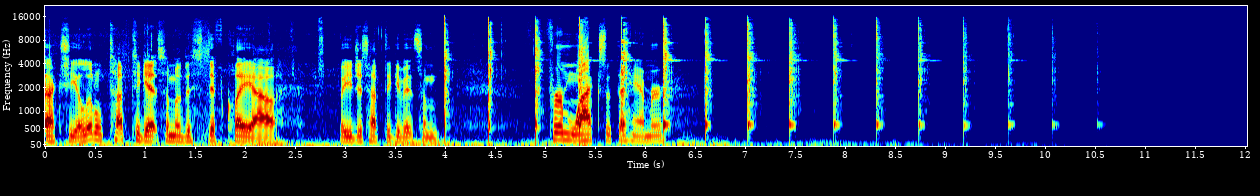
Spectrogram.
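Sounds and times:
rubber mallet striking metal bucket: 4.0 - 9.8.

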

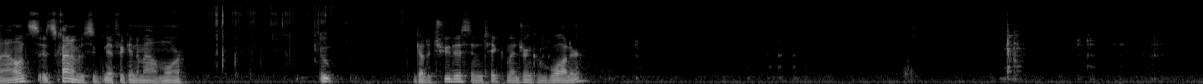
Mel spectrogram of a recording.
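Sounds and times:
foil wrapper crinkling: 2.0 - 4.2.

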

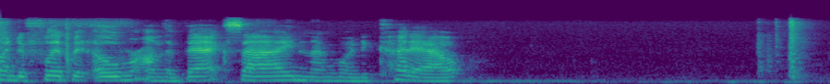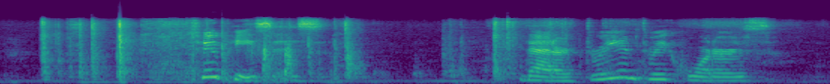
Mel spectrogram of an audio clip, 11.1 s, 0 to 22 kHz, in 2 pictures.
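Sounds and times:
paper trimmer clicks and scraping: 6.0 - 7.2.

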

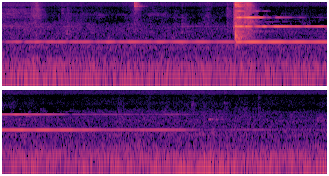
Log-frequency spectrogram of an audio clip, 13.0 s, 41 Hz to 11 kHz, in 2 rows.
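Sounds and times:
meditation bell ringing: 0.0 - 10.8.

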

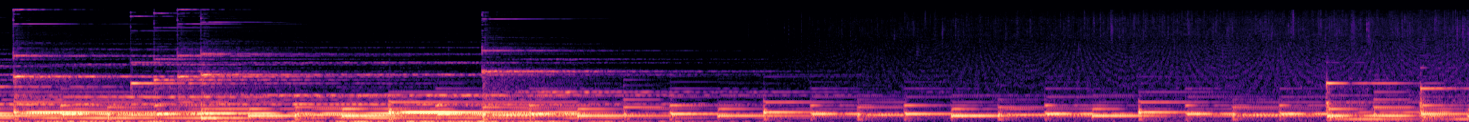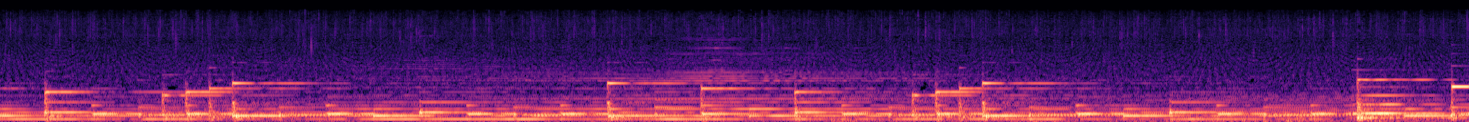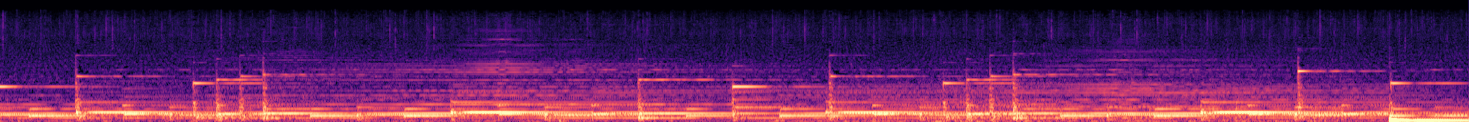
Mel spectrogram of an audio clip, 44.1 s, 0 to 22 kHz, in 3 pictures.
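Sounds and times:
piano notes: 0.0 - 44.0
rain patter: 0.0 - 44.0.

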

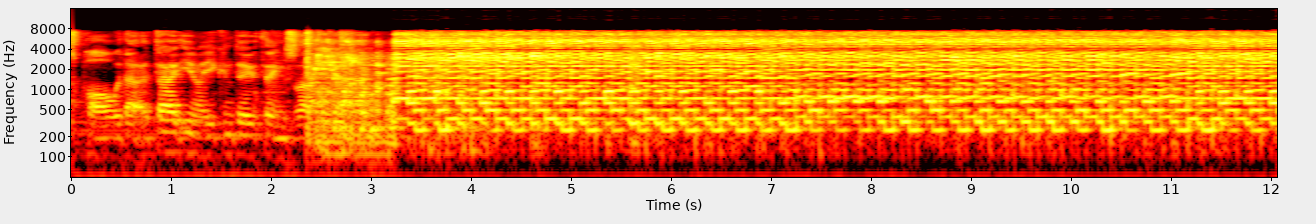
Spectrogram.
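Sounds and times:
distorted electric guitar notes: 2.3 - 12.0.

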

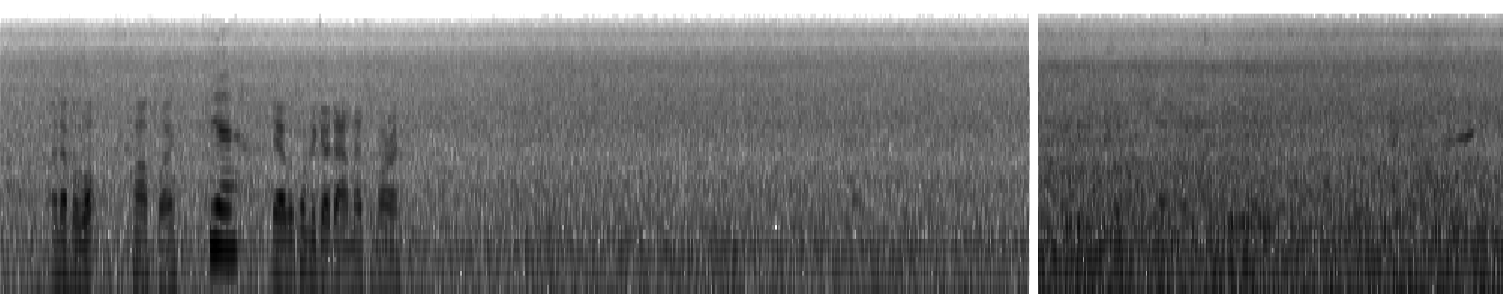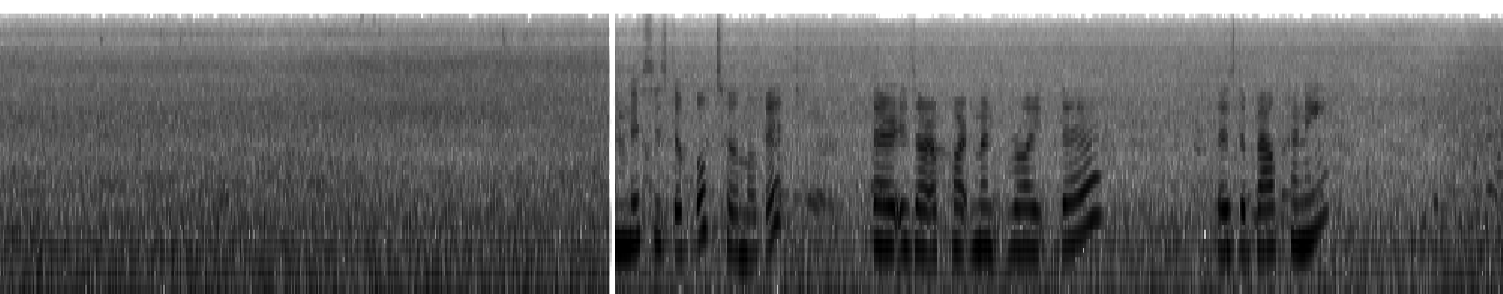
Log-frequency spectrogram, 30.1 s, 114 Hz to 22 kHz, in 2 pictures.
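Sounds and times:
waterfall rushing: 0.0 - 30.0.

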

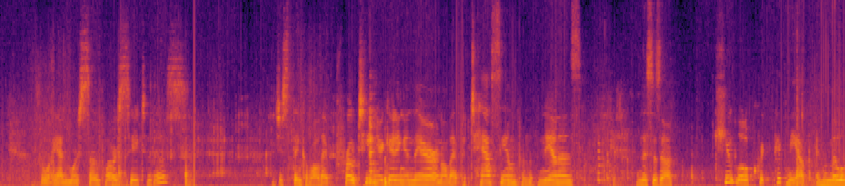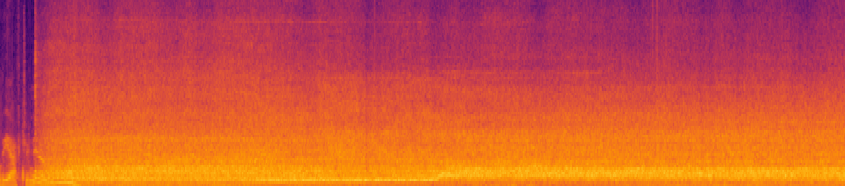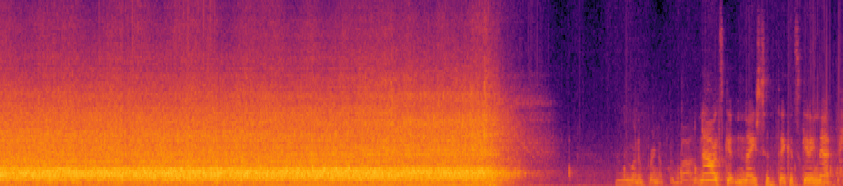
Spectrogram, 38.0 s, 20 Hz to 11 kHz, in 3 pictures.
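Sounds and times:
blender motor running: 13.2 - 33.6.

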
